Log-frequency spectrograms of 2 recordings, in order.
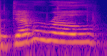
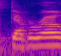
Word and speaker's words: Devereaux: The Devereaux vest. And I only know how to pronounce that because It is the last name for Blanche in the Golden Girls, if you've ever watched that.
